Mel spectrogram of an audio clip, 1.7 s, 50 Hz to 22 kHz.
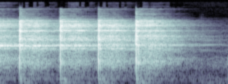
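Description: A frozen steel carrier bearing is hammered into the carrier hub of an LTZ400, with four sharp, bright metallic taps, each ringing briefly at a high pitch. A change in the sound of the hammering shows the bearing is now fully seated in the hub.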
